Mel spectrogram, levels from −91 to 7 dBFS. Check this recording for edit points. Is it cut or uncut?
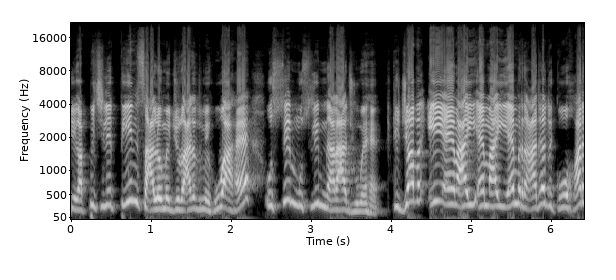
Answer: cut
